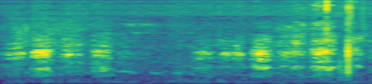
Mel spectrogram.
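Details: Labrador dog named Golden out in a farm field with the family cat Sweety, panting in quick rhythmic breaths, about four per second, steady and unbroken throughout.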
